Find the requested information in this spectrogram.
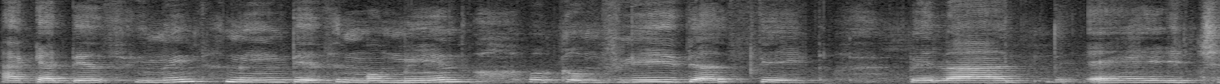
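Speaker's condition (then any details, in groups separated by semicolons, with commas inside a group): Cerebral palsy; from birth, affects diction and motor control; impaired diction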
